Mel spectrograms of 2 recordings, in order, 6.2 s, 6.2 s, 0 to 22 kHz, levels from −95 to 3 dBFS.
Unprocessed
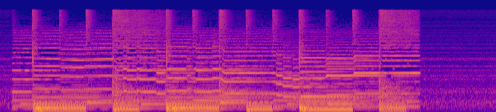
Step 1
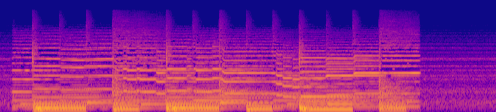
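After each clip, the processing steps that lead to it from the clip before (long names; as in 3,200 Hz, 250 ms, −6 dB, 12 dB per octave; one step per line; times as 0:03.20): low-pass filter 3,700 Hz 12 dB per octave
level +6 dB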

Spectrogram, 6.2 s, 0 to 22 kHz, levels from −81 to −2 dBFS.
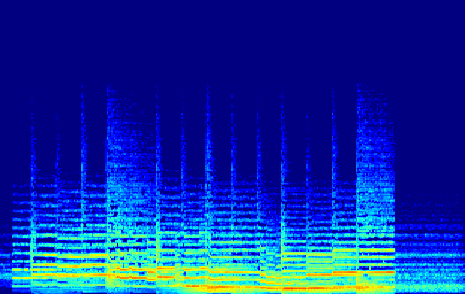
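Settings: automatic gain control gain up to 9.5 dB
high-pass filter sweep 1,300 Hz → 450 Hz, 0:02.15–0:02.69
level −5.5 dB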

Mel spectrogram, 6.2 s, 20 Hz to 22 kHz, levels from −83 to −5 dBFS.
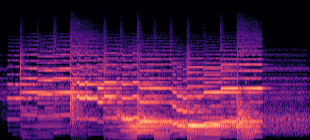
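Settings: convolution reverb RT60 0.70 s, pre-delay 34 ms, DRR 15 dB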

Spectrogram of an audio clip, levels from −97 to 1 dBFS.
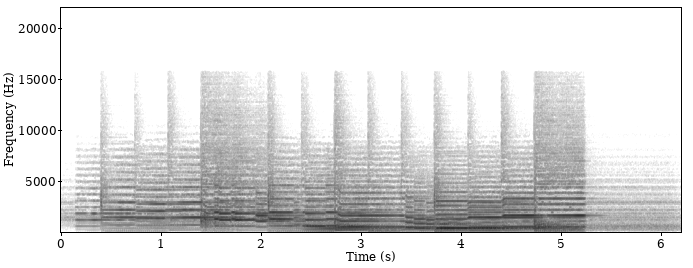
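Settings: expander for the loud parts 1.5 to 1, over −34 dBFS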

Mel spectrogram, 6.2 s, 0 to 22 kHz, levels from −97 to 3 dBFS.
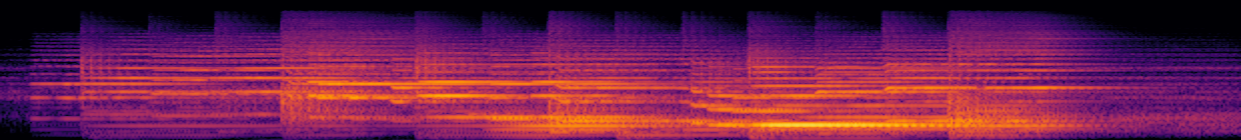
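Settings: flutter between parallel walls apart 7.8 metres, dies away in 0.92 s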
